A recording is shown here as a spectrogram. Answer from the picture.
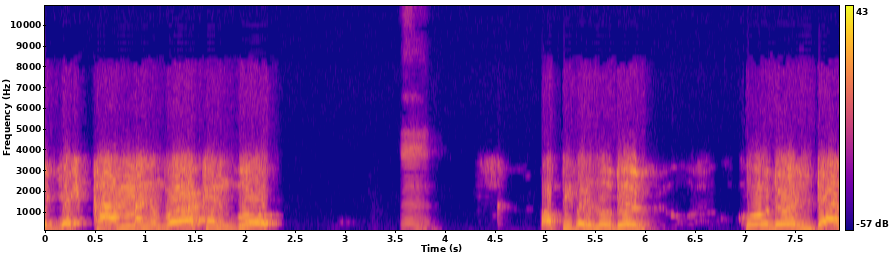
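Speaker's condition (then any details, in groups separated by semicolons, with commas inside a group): Cerebral palsy; spastic type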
